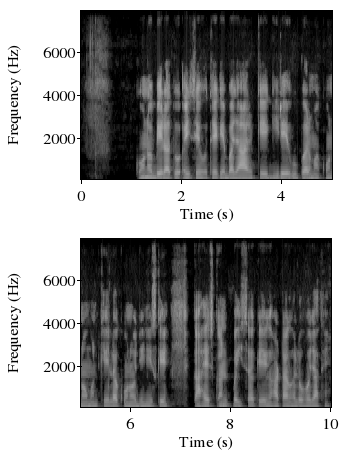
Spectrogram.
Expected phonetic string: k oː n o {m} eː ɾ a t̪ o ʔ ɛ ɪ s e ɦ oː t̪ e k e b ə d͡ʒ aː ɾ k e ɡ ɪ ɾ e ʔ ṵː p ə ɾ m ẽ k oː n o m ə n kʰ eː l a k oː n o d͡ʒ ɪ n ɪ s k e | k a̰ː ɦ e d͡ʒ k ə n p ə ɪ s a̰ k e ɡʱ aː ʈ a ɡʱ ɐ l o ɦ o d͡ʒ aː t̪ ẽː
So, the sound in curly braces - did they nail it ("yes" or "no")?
no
